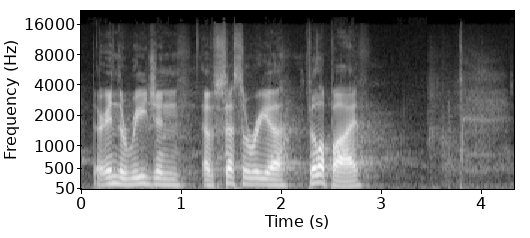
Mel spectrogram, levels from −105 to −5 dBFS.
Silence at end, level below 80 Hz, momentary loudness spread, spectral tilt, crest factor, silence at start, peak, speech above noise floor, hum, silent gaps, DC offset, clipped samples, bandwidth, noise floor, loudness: 1.45 s; -50 dBFS; 10 LU; -6 dB/octave; 18 dB; 0.15 s; 0 dBFS; 36 dB; none; none; under 0.1%; under 0.1%; 14.5 kHz; -52 dBFS; -17 LUFS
